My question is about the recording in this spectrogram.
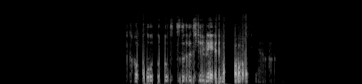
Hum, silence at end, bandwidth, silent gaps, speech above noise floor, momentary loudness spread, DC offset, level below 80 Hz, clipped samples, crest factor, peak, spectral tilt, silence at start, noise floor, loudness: none; 0.9 s; 11.5 kHz; none; over 62 dB; 10 LU; under 0.1%; -58 dBFS; under 0.1%; 26 dB; -6 dBFS; -4 dB/octave; 1.35 s; under -90 dBFS; -29 LUFS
